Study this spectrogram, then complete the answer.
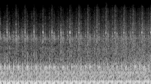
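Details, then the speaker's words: Engine with coolant issue, antifreeze smoke from exhaust; lumpy uneven idle with recurring stumble, previously missing on two cylinders, now missing on one. Finding: misfire at idle. "Missing on two before, now it's only missing on one."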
